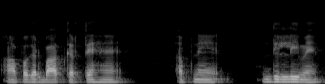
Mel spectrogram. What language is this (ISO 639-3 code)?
hin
